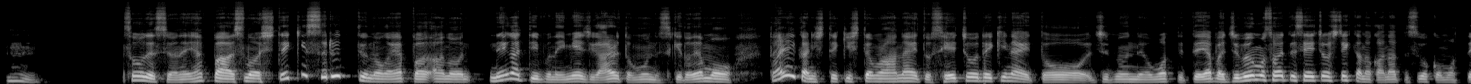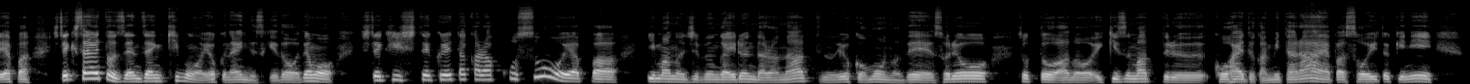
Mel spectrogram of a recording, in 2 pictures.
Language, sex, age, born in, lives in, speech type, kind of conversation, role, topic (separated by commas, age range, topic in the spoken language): Japanese, male, 30-34, United States, United States, conversation, podcast, guest, 行き詰まったとき、まず何をしますか？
